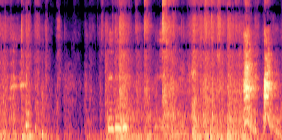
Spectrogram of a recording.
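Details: Shikoku puppy being coaxed to go inside: short, high whimpering yelps and a brief bark, strongest near the end, amid a person's coaxing speech and handling noise.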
